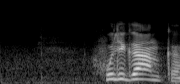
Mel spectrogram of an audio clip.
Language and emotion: Russian, angry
